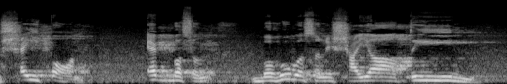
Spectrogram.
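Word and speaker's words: شيطان: শয়তান কিন্তু অরিজিনাল শব্দটার উচ্চারণ হলো শাইতন, শিন ইয়া ত আলিফ নুন, শাইতন।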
